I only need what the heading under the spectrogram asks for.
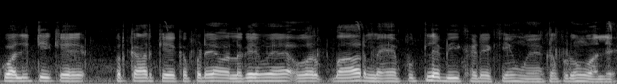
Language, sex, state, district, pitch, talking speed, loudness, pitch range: Hindi, male, Rajasthan, Bikaner, 150 Hz, 185 wpm, -17 LUFS, 140-155 Hz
